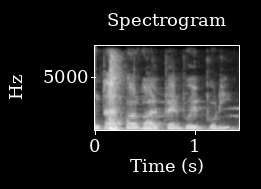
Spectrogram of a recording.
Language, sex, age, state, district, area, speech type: Bengali, female, 18-30, West Bengal, Purulia, urban, spontaneous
